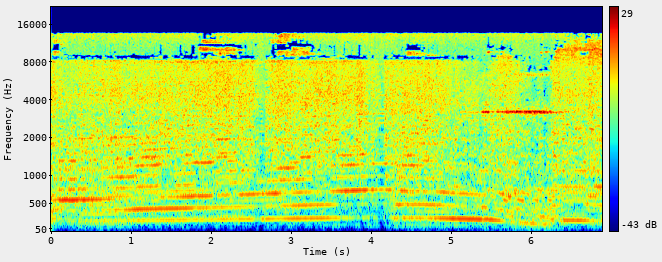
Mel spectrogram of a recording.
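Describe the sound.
A car's engine revs hard to 8,000 rpm in third gear around a scary corner before a hairpin on a race track, its pitch climbing steadily for several seconds, then dropping sharply and picking up again, loud with no talk.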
